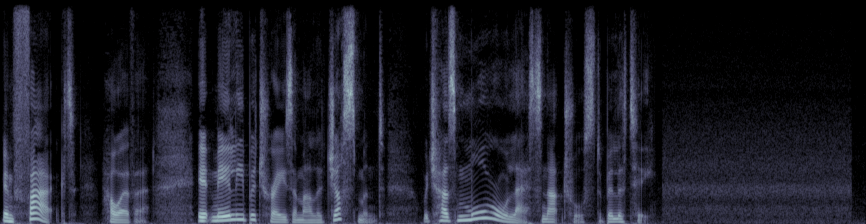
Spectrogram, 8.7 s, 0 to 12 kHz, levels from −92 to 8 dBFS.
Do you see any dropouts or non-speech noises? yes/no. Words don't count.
no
